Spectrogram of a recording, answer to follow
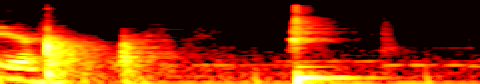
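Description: Glass liquor bottle knocking on a stone countertop: a sharp knock just after the start, a lighter one, then another sharp knock about a second and a half in.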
